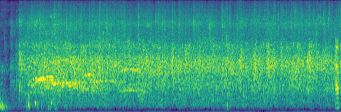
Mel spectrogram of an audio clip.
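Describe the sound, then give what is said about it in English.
A crowd claps steadily for several seconds for the first speaker, radio personality Kid Carson, a dense, even wash of hand claps that stays loud throughout with no voices standing out. “So please give a round of applause for the first speaker, Kid Carson.”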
